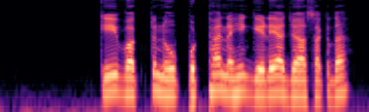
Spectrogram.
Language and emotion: Punjabi, neutral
